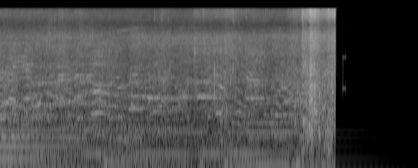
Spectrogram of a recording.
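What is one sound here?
Water laps and splashes gently in a pool.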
